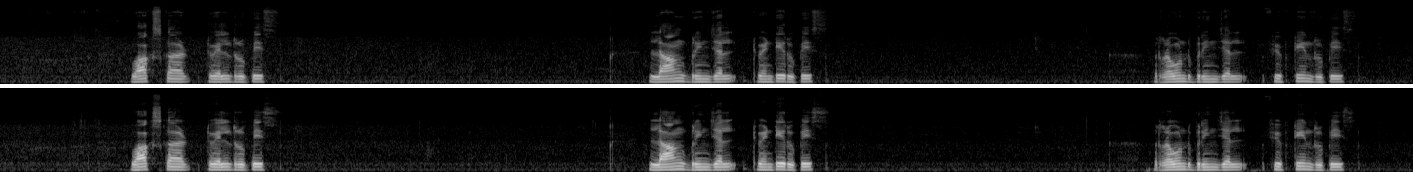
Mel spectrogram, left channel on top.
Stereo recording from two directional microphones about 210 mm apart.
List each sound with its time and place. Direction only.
1.3 s speech: 15° right (ahead or behind)
6.0 s speech: 15° right (ahead or behind)
11.5 s speech: 15° right (ahead or behind)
